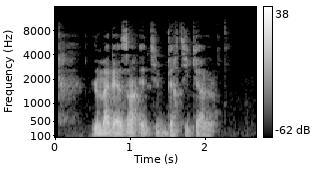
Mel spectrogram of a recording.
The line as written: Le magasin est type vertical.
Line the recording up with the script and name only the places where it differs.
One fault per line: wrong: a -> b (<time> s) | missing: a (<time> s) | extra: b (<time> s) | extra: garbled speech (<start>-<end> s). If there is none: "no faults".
no faults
